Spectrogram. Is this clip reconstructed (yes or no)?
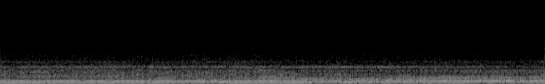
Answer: yes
